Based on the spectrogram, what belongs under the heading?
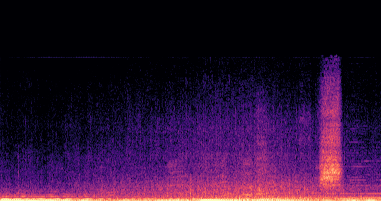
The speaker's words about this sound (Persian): هی قایق رو سریتر برو. سریتر سریتر بریم اونجا. سریتر هم برمیگردی.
